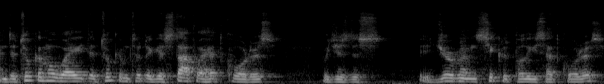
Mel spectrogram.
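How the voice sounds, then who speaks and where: Somewhat breathy, a man talks at a fairly quick pace and a medium pitch with ordinary pitch variation. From Poland, Lodz. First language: Polish or Yiddish. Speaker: Holocaust survivor. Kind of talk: testimony.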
